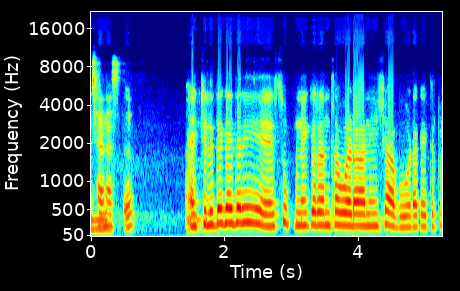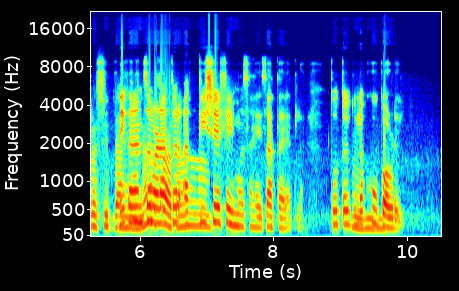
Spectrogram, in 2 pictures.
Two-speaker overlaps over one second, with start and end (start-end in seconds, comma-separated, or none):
5.4-7.0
